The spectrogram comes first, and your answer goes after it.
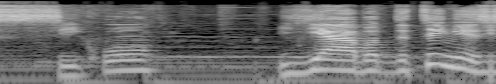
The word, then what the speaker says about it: SQL: info um you know SQL is pronounced in the cording Community as sequel yeah but the thing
